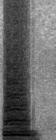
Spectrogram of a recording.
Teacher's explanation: अ वर्ण का उच्चारण स्थान क्या है? कंठ है।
